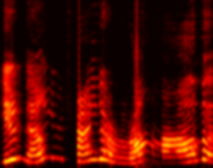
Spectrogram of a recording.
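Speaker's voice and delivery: put-on, loud, high-pitched blurted exclamation. Retelling what a bank teller told a robber: imitating someone saying it really loud. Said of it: "she says it really loud".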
